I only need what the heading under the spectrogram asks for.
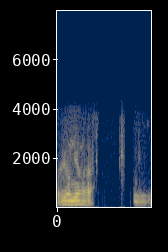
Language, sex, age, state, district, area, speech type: Assamese, male, 18-30, Assam, Charaideo, rural, conversation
